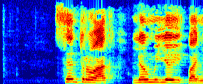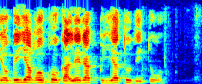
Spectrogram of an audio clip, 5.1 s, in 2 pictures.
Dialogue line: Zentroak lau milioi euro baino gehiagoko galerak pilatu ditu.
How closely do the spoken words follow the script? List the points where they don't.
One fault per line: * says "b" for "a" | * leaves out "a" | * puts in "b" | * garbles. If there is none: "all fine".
* leaves out "euro"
